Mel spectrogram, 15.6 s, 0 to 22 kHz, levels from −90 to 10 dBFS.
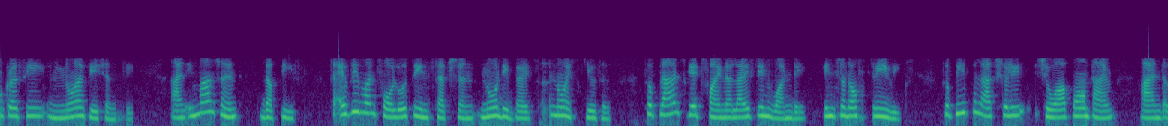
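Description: Throughout the speech, a GSM full-rate codec, consistent with the 13 kbps mode, rebuilds the voice from a vocal-tract model driven by a sparse, regularly spaced pulse train. This discards the fine detail of the excitation and everything above 4 kHz. The result is a plainly audible buzzy, gravelly coarseness over a dull, band-limited voice.

Lost GSM frames interrupt the signal four times. Each time, the decoder fills the gap by repeating the last good frame's parameters. From 1.56 to 1.84 s the losses are scattered, with the longest gap well under a tenth of a second, and they leave a broken metallic warble. Between "the instruction no debates" and "no excuses" (7.24 to 7.33 s), a gap of about 80 ms becomes a brief rough ring. A shorter hiccup at 9.24 to 9.28 s, just before "finalized in one day", fits a single dropped frame. After "people actually show up", 14.38 to 14.48 s brings another metallic smear of about 80 ms.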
